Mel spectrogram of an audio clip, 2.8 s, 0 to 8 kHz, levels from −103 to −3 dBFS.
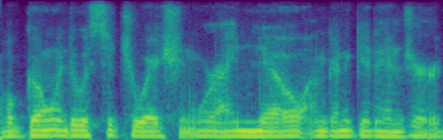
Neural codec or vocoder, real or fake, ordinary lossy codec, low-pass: vocoder, 22.05 kHz, 80 mel bands, WaveNeXt; fake; Opus, 16 kbps; 7.2 kHz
